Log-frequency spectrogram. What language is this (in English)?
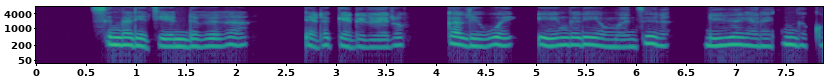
Konzo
